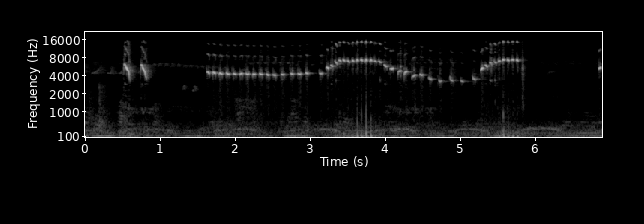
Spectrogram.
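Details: Sunbird song used to lure birds: two sharp high chirps, then a long fast trill of evenly repeated high notes that slide into rising and falling whistled sweeps, over a low steady hum.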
